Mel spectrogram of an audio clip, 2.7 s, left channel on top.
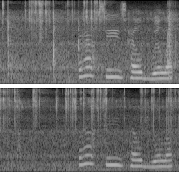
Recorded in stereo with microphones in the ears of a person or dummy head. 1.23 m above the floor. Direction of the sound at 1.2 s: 65° left (ahead or behind).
